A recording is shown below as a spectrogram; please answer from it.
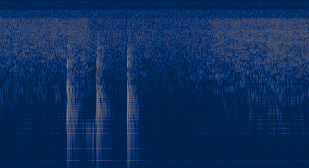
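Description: Three quick computer-keyboard keystrokes, short sharp taps about a quarter second apart, picked up faintly by the microphone.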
